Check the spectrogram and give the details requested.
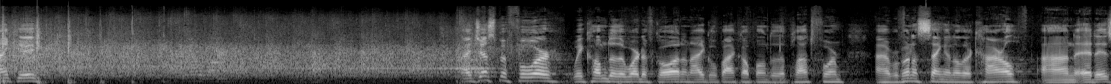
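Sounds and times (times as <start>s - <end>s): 
audience applause: 0.0s - 5.6s
speech: 0.1s - 0.6s, 4.6s - 11.1s.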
